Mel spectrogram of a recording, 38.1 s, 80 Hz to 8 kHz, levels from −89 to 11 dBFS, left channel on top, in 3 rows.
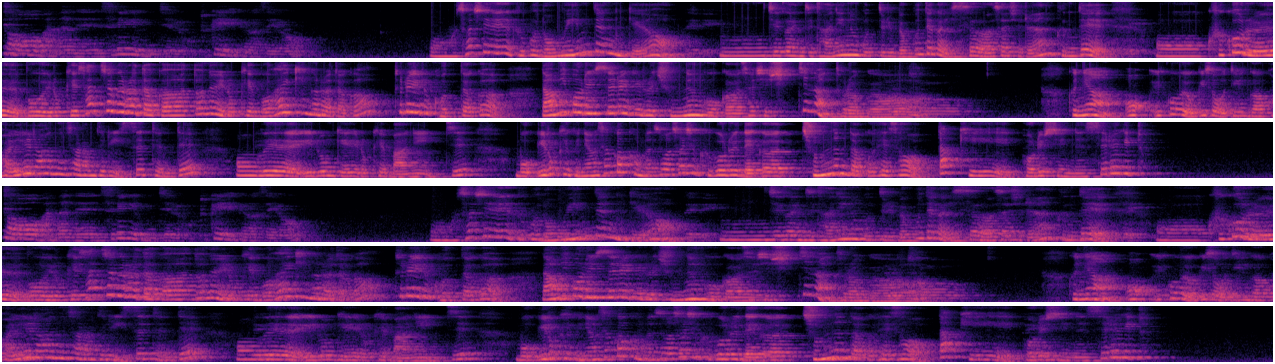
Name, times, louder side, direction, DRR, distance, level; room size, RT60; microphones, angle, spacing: voice 1, 0.0-3.0 6.8-7.1 11.2-11.4 21.5-22.3 27.9-28.2 35.6-36.0, right 2 dB, 40° right, -6 dB, 0.5 m, -42 dB
voice 2, 4.3-6.7 7.2-11.2 11.5-21.9 23.1-27.4 27.8-36.8, left 5 dB, 70° left, 3 dB, 0.4 m, -29 dB
3.4 x 2.2 x 2.3 m, 0.79 s
head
